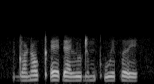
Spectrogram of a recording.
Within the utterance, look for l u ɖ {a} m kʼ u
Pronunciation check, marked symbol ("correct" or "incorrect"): incorrect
